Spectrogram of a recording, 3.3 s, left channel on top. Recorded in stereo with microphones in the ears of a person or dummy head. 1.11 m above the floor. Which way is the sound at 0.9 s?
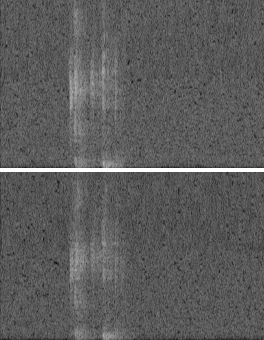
35° left (ahead or behind).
